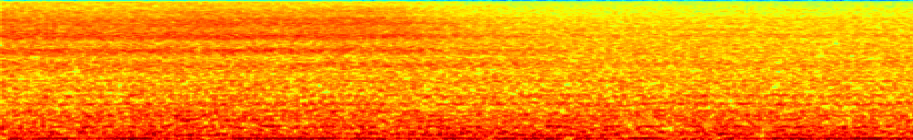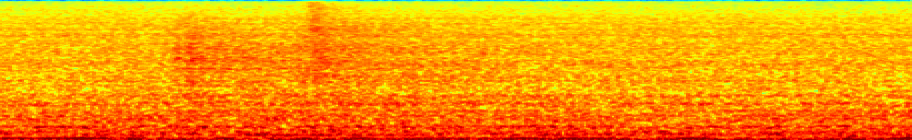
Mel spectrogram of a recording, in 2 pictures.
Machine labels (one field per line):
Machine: fan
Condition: normal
